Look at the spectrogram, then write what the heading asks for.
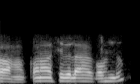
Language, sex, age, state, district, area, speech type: Odia, male, 18-30, Odisha, Balangir, urban, conversation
